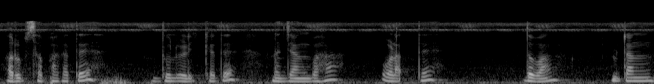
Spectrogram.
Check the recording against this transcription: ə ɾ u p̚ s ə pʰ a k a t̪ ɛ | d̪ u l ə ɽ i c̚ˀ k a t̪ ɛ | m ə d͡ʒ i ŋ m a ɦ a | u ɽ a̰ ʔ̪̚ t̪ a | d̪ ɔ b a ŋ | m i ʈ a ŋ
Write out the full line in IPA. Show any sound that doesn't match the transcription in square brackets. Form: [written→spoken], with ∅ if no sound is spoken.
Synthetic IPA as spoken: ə ɾ u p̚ s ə pʰ a k a t̪ ɛ | d̪ u l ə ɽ i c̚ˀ k a t̪ ɛ | [m→n] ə d͡ʒ [i→a] ŋ [m→b] a ɦ a | [u→ɔ] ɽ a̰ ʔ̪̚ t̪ [a→ɛ] | d̪ ɔ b a ŋ | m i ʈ a ŋ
